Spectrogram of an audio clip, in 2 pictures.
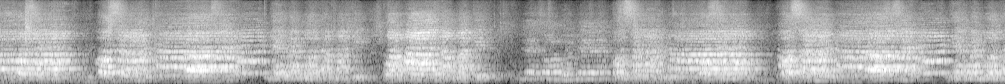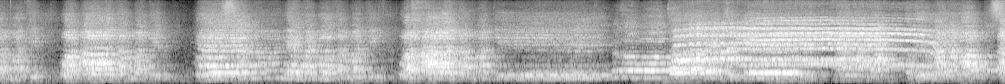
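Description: Choir singing, in phrases broken by brief pauses every two or three seconds, swelling into a long, loud held note in the last few seconds.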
